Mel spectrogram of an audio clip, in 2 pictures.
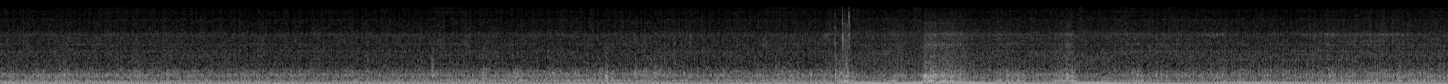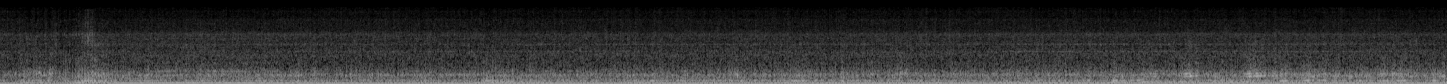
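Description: Rally car's engine idling steadily, heard from inside the cabin, with a brief change in engine note and a few short knocks about a third and half of the way through.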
